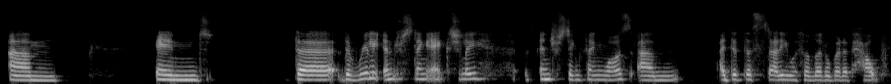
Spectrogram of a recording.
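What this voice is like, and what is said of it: New Zealand accent. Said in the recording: “my accent, I'm from New Zealand, not Australia.”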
